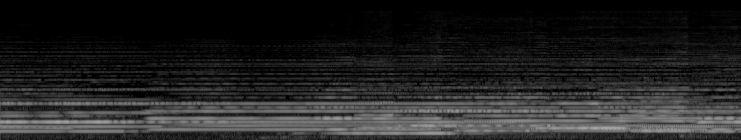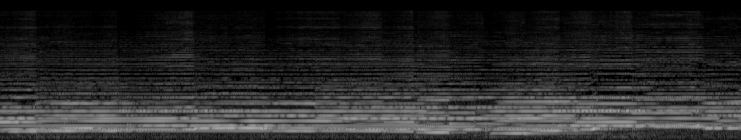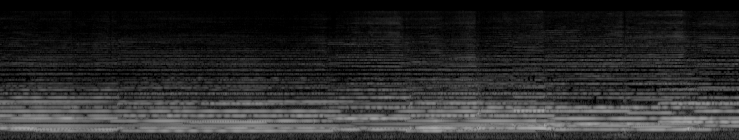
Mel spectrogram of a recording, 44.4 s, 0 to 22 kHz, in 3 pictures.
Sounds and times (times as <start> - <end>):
Keyboard (musical): 0.0 - 44.4.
